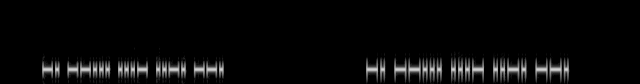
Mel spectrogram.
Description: Morse code, heard as a keyed tone, about 31 wpm, 700 Hz. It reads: N7VFG N7VFG
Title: Speed Racing - USA Call Signs 25wpm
